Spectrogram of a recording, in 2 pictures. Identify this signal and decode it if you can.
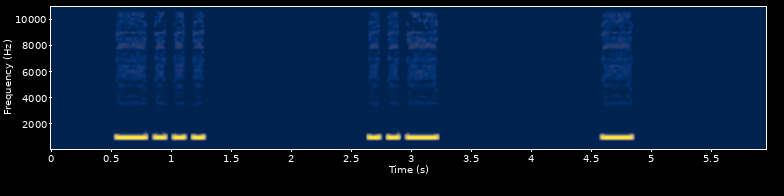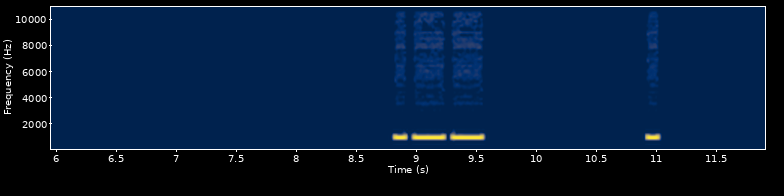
Morse code, heard as a keyed tone, about 15 wpm, spaced as for 5 wpm, 1000 Hz. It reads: BUT WE
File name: 5wpm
